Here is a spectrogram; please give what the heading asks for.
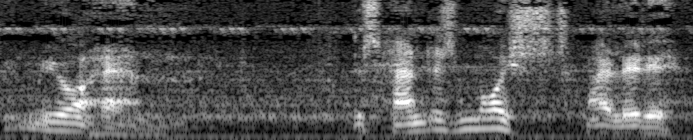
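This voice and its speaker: An actor playing a jealous noble general in a radio drama, grave and commanding with a resonant stage delivery. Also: male voice, medium pitch, sing-song, unhurried, sharp tone, a little hiss or hum, heavily acted. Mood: brooding. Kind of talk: 1980s radio drama acting.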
